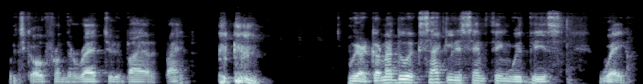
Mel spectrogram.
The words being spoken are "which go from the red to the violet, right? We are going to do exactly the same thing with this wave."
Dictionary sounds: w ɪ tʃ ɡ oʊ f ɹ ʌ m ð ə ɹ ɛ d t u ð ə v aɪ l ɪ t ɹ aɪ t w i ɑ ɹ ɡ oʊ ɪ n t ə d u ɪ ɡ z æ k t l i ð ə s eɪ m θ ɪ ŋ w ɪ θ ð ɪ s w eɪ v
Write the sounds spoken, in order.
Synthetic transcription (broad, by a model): w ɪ tʃ ɡ oʊ f ɹ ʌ m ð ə ɹ ɛ d t u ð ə b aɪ ɪ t ɹ aɪ t w i ɑ ɹ ɡ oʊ n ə d u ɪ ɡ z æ k t l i ð ə s eɪ m θ ɪ ŋ w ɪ ð ɪ s w eɪ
